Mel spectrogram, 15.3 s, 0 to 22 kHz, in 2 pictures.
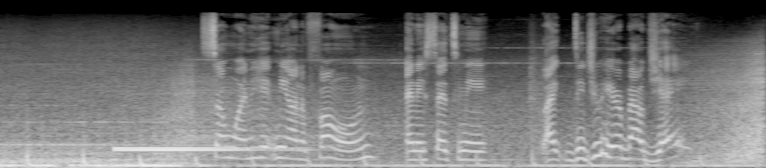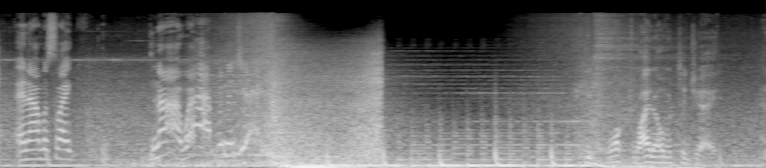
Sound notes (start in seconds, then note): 1.1 phone ringing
